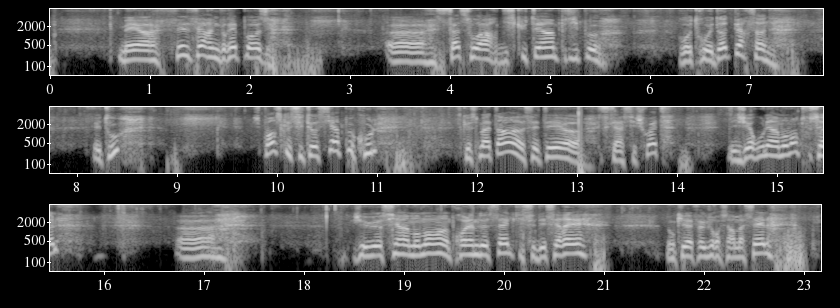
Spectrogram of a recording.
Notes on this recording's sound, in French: mon tout premier Gravelman en live depuis le vélo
